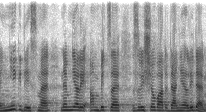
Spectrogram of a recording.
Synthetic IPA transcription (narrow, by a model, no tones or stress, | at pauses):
ɲɪɡdɪsmɛ | nɛmɲɛlɪʔambɪt͡sɛ | zvɪʃovad̪daɲɛlɪdɛm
